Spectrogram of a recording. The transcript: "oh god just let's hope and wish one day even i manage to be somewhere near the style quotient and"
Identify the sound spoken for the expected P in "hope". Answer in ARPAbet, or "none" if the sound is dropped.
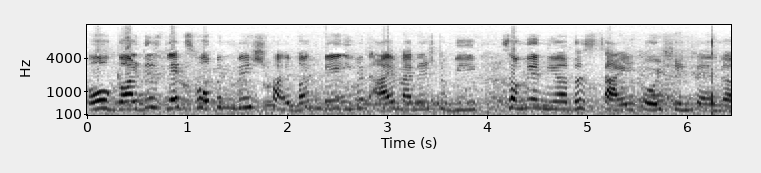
P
